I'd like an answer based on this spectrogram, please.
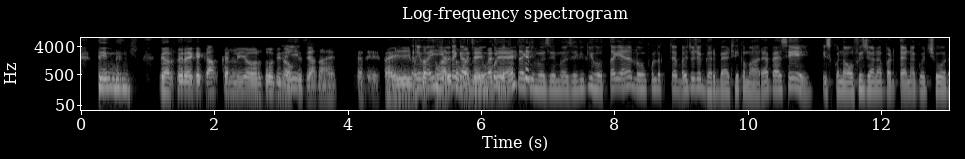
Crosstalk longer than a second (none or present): present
